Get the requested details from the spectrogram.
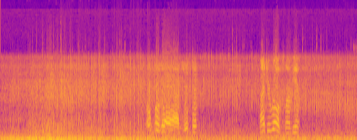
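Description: A rocket roars with a deep, steady rumble as it lifts off.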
